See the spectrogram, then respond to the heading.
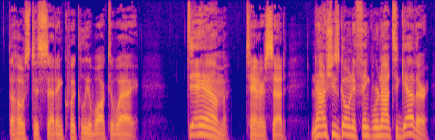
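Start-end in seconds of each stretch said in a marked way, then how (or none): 2.8-3.4 much higher, gushing excited friend; excited Tanner. Acted. Tanner thrilled, congratulating Matt on being in love. 4.7-6.4 much higher, gushing excited friend; excited Tanner. Acted. Tanner thrilled, congratulating Matt on being in love.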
